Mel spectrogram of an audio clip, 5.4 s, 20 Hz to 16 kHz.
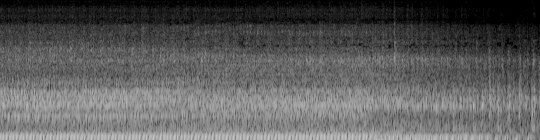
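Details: John Deere 1020 diesel tractor idling after repair work, then shut down: steady, even low throb with no knocks or rattles; runs cleanly.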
